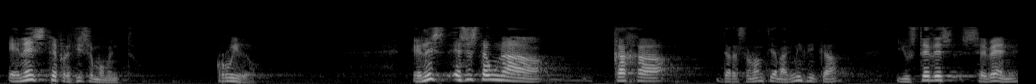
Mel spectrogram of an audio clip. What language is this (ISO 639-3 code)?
spa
